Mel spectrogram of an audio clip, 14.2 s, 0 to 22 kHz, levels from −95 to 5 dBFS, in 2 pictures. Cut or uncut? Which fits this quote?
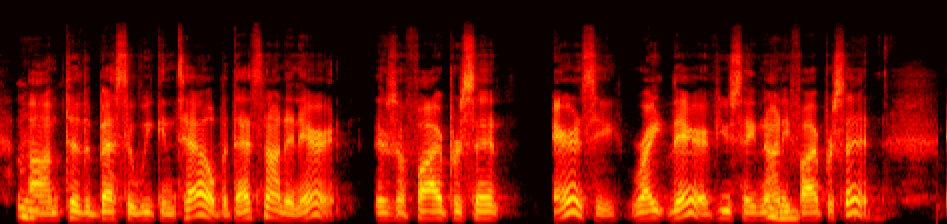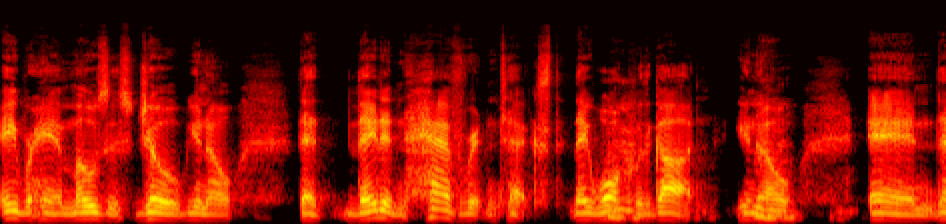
cut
